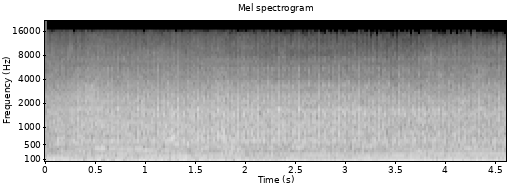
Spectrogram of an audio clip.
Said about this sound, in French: il y, en a, il a un camion de chantier qu'on voulait laisser passer, mais il s'est dit qu'il resterait avec nous euh, un, petit moment, donc c'est super.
